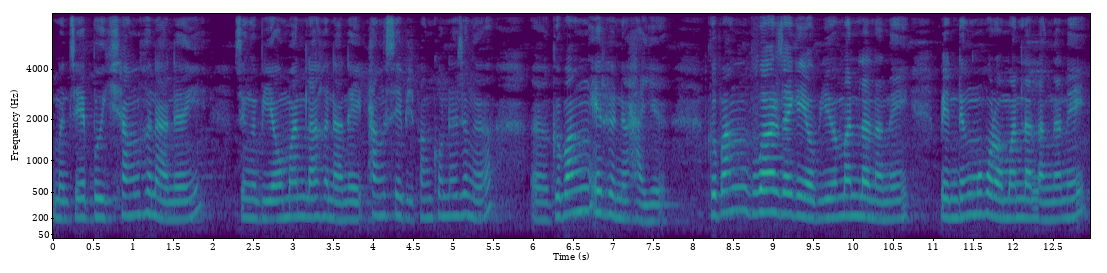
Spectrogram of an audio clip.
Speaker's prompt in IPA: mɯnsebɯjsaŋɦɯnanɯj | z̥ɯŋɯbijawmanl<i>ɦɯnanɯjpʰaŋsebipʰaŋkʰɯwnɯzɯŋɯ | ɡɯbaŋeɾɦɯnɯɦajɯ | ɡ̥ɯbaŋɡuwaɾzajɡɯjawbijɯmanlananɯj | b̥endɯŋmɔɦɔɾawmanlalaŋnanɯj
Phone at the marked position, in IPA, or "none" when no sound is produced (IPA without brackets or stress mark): a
